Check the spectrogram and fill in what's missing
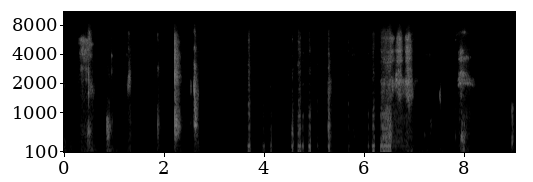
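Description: Little puppy being stroked, giving soft snuffling breaths, faint whimpers and small snorts in irregular short bursts, close and quiet against near silence.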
